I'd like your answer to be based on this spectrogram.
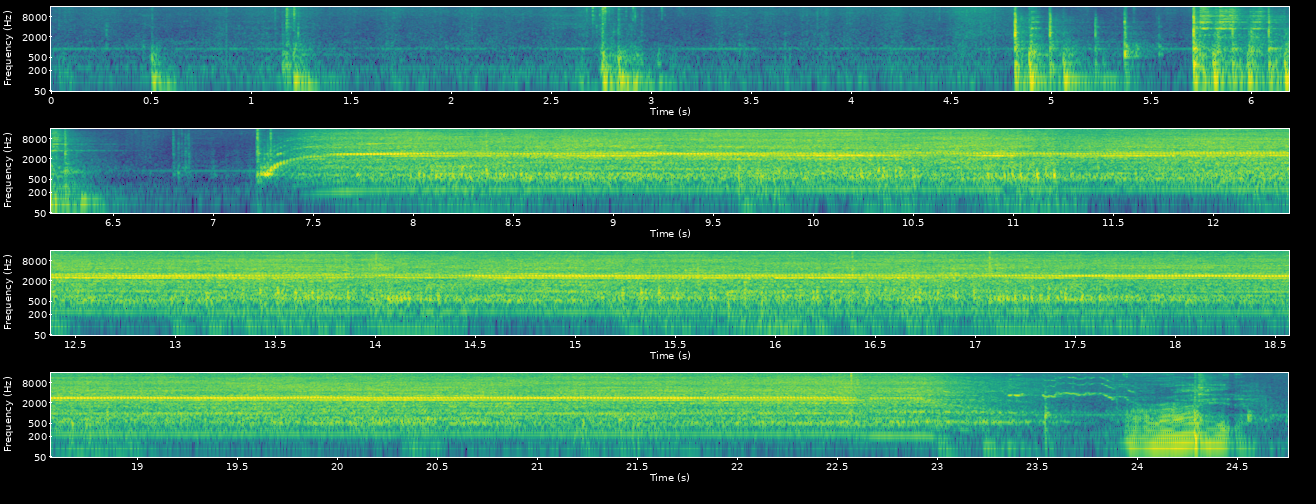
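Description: An electric mixer churns fruit cake batter, starting after a few clanks and handling noises and then holding a loud, steady high whine for about fifteen seconds before cutting off.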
